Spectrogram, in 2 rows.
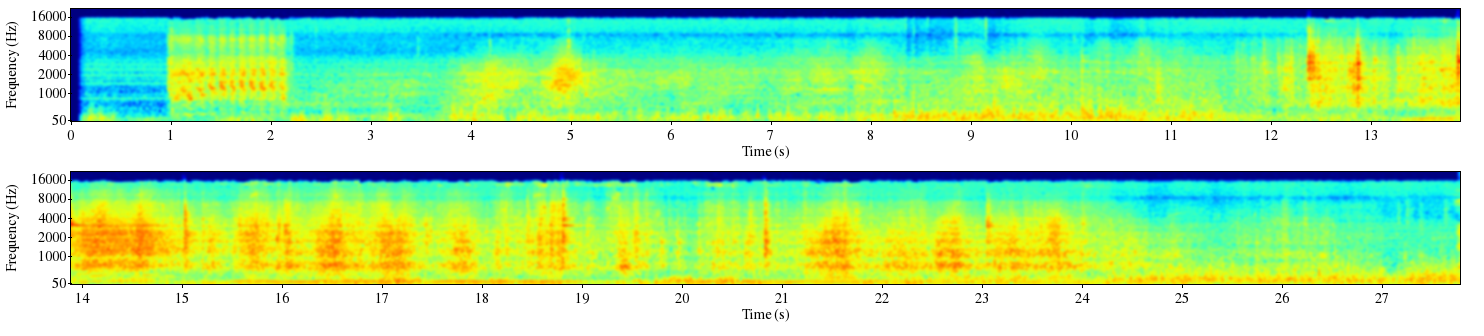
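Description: Ford F-150 Raptor pickup's V8 engine revving hard as it tows a hard-floor camper trailer fast over rough dirt. In the second half the engine note climbs and falls over and over. Sharp knocks and rattles come from the truck and trailer bouncing over the rough ground.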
